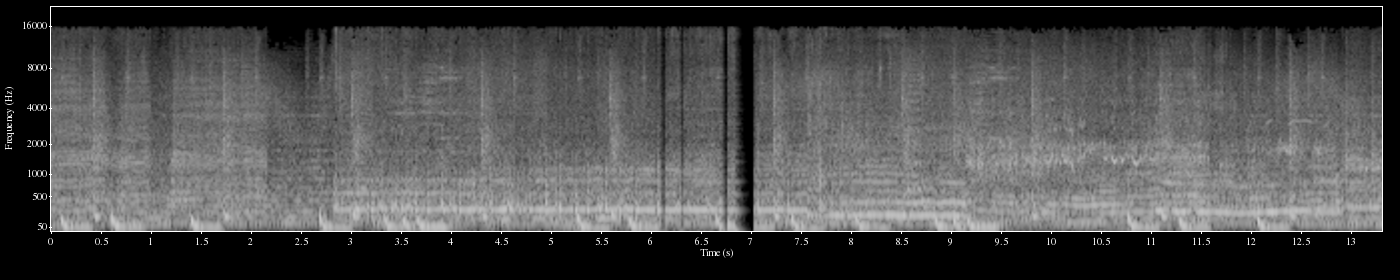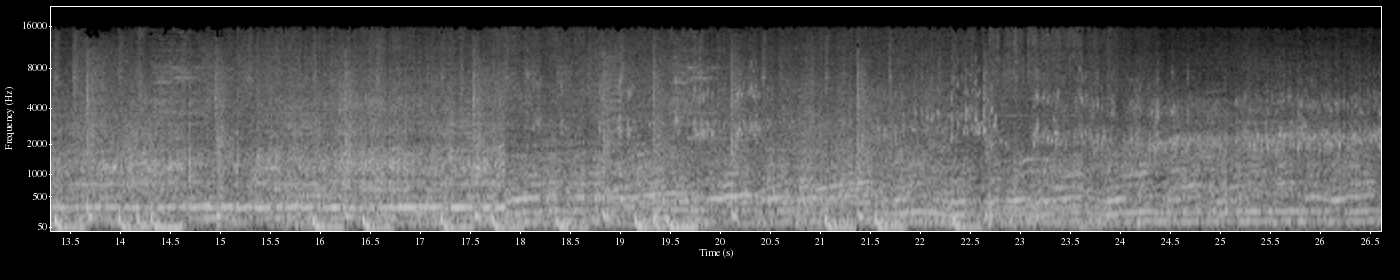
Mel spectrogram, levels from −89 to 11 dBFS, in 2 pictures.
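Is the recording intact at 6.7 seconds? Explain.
No, 6.7 s sits inside a run of repeated stalls (stutter) from 6.09 to 7.04 s. Packets arrived late, the jitter buffer kept emptying, and the receiver stretched the last sound through six gaps, the longest 187 ms. Nothing's lost, but it drags and stutters.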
